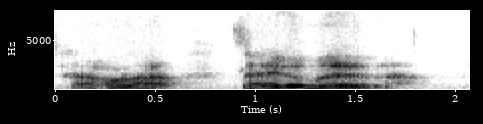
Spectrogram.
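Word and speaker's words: θεοῦ μου: They would just be like you hyphenated the word. Theou, mu. And so you would hyphenate it. So it butts up against it and becomes like part of it, hyphenated. And that's how I was told that it ought to be pronounced.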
